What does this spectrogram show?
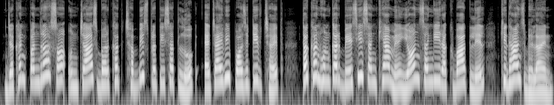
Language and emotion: Maithili, neutral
